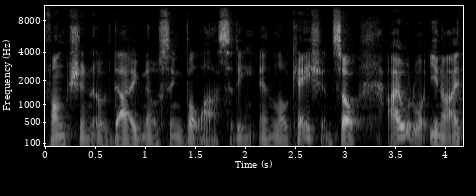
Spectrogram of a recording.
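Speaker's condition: No condition

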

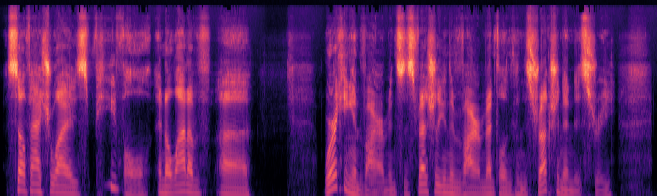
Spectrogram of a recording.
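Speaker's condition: Cleft lip and palate

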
